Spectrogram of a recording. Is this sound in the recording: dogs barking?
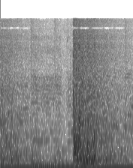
no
